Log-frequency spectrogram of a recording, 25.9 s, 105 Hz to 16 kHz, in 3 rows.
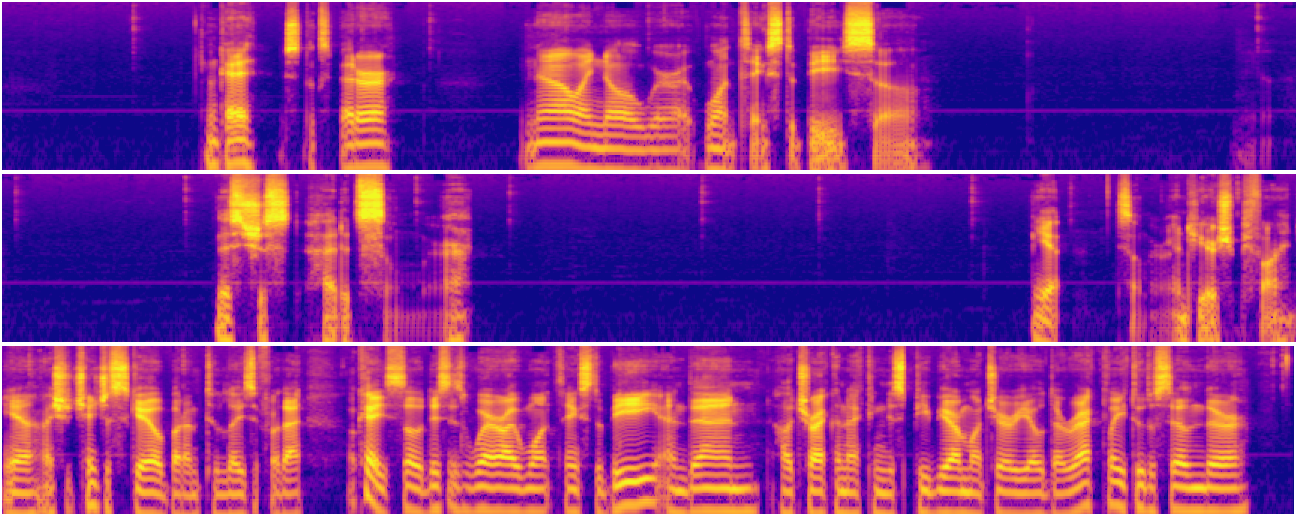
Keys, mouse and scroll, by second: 0.1-1.6 right drag, 1.7-6.0 right drag, 17.0 click, 17.6 right click, 18.0-21.2 drag, 21.2-23.1 right drag, 23.1-25.8 drag.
